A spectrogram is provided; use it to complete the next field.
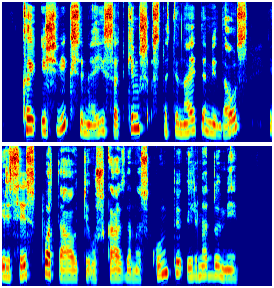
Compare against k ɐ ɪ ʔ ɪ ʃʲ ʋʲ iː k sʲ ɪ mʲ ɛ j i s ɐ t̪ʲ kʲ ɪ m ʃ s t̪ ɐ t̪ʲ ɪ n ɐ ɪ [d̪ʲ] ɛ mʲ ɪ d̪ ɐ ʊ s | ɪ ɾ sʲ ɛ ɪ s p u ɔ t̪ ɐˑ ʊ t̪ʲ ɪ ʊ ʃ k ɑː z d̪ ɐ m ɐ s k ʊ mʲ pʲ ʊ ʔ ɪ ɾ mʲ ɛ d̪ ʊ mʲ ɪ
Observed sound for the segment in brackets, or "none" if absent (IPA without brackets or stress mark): t̪ʲ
